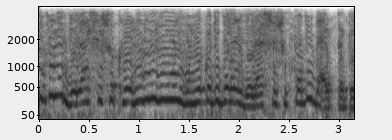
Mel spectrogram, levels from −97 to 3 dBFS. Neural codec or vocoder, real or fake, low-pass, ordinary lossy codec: codec, 16 kHz, 8 kbps, FreqCodec, smaller model; fake; 3.6 kHz; Opus, 32 kbps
